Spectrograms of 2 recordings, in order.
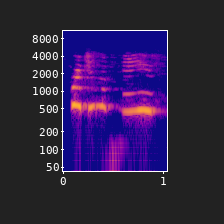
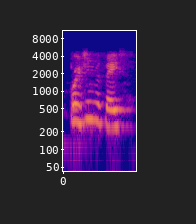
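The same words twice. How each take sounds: First: Shouted. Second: Said in the usual way. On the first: Pretend.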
